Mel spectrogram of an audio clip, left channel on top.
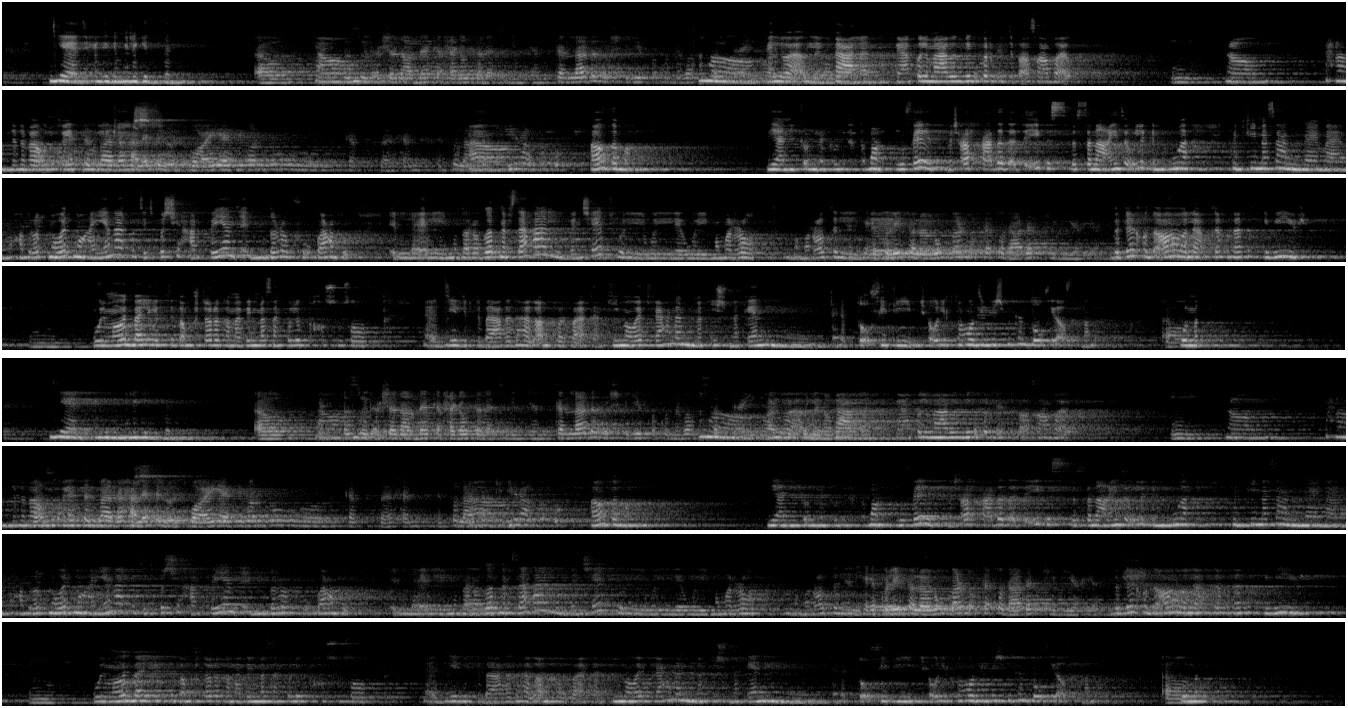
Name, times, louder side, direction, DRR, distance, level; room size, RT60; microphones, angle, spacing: voice 1, 0.5-1.9 3.1-3.6 7.0-10.7 12.2-12.7 13.2-14.9 18.1-18.6 19.3-19.9 21.1-30.4 30.8-34.4 34.7-35.8 38.0-39.9 41.2-44.0 44.5-51.3 52.1-52.3, left 3 dB, 60° left, 8 dB, 0.8 m, -29 dB
voice 2, 2.5-8.6 9.7-10.1 11.7-12.0 13.7-19.1 31.5-31.7 35.2-38.8 40.6-41.0 45.1-45.3 51.9-52.3, right 1 dB, 40° right, 4 dB, 1.3 m, -34 dB
23.0 x 9.1 x 6.9 m, 2.7 s
head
